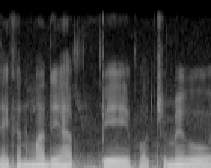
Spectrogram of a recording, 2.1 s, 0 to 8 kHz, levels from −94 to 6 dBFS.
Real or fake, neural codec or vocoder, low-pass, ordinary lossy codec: real; none; 7.2 kHz; none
